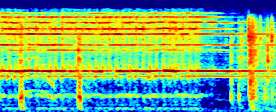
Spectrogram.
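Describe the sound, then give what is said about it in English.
A telephone in an office rings with a steady, sustained bell tone that holds throughout, interrupted by a few short, sharp bursts. “Even here in this office, the smog is so thick, I can't see the phone.”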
